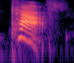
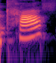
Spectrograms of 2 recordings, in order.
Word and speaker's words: calf: examples of common words calf okay so a calf is a baby cow for this word calf you do not need to pronounce the L it is silent all right so there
